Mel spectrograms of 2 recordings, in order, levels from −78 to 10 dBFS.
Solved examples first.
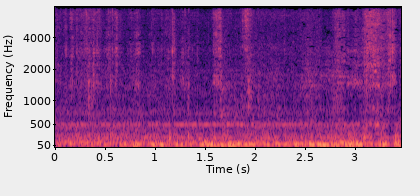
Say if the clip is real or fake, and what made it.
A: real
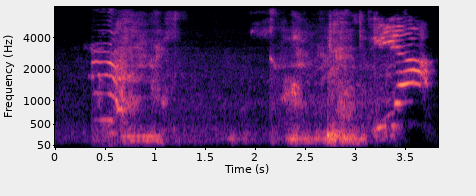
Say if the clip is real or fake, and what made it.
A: fake, autoencoder, DAC-VAE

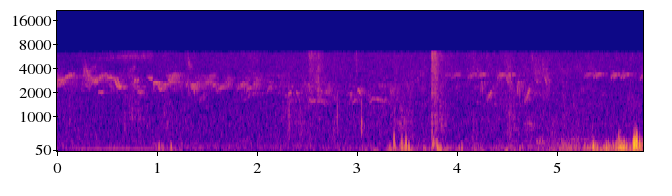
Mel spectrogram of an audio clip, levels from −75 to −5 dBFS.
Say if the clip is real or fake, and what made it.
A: real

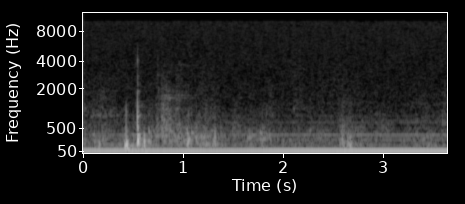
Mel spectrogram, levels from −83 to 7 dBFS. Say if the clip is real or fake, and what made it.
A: real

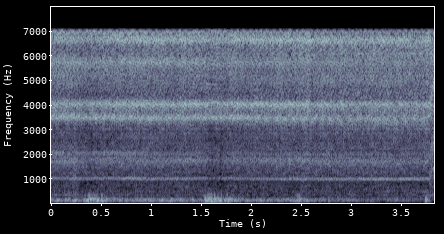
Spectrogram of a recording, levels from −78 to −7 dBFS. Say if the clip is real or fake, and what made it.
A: fake, vocoder, Vocos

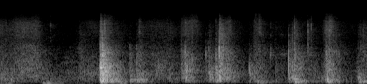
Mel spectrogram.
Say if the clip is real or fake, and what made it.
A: real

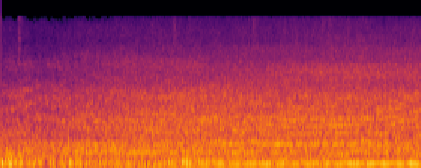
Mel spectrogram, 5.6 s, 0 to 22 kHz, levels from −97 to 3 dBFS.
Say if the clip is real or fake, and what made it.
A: real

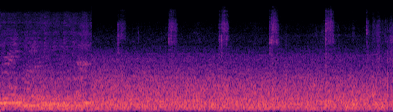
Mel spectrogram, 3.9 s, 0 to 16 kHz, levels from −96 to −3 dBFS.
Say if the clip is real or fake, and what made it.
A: fake, vocoder, BigVGAN v2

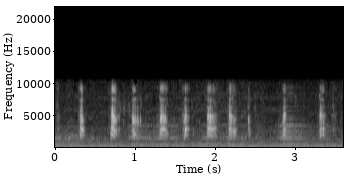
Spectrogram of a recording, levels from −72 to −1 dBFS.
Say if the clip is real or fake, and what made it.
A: real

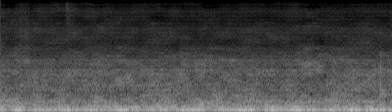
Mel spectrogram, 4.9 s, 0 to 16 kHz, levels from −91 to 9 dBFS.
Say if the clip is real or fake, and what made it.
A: fake, codec, DAC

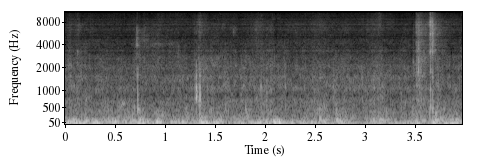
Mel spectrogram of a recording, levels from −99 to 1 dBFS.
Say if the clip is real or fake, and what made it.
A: fake, codec, HILCodec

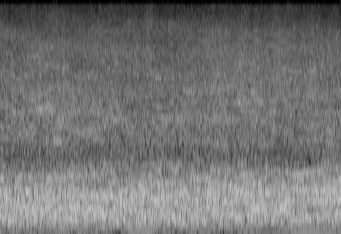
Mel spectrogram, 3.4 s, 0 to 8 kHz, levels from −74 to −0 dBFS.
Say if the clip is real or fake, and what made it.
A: fake, codec, SNAC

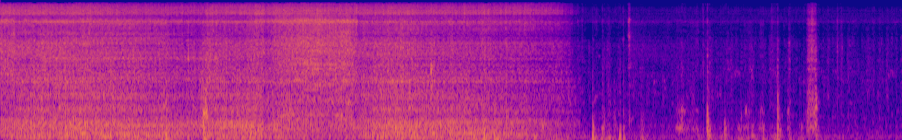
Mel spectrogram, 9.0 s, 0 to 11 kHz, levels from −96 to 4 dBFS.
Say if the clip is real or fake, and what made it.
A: fake, vocoder, WaveNeXt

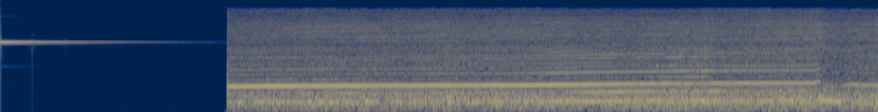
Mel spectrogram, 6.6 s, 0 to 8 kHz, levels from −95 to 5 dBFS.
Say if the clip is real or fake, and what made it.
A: real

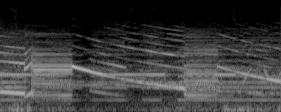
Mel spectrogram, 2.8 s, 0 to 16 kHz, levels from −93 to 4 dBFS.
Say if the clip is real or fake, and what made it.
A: real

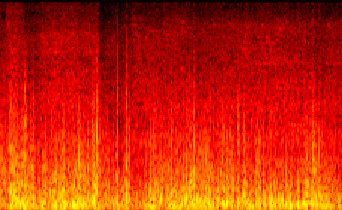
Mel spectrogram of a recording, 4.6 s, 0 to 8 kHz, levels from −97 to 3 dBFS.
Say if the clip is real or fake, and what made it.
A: fake, vocoder, BigVGAN v2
